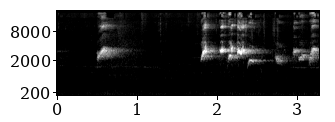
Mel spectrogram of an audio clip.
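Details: Red-whiskered bulbul kept as a competition cage bird, a four-round contest bird, singing relaxed phrases: a short whistled note, a pause, then a rapid run of warbled, slurred whistles rising and falling.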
